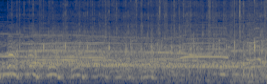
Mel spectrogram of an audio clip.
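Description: A concert crowd gives a dense, continuous wash of applause and cheering, with shouting voices mixed throughout the roar.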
